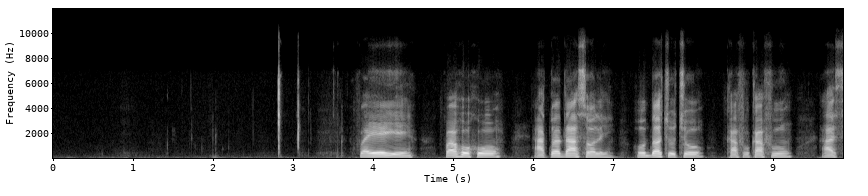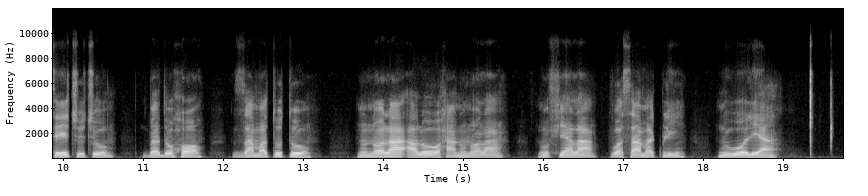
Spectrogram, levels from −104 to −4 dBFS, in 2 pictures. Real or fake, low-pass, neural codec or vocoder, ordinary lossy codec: real; 7.2 kHz; none; Opus, 24 kbps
